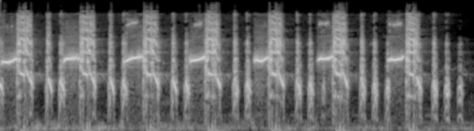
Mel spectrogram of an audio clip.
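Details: Loud grey francolin call series: high whistled note then several rough, descending squawky syllables, phrases repeating steadily at about a second and a half apart.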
